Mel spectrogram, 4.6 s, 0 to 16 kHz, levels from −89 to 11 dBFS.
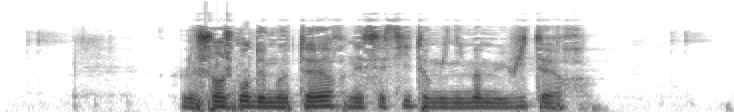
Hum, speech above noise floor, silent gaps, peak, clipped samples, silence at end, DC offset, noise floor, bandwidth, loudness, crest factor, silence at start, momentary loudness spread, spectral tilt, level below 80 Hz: none; 49 dB; none; 0 dBFS; under 0.1%; 0.95 s; under 0.1%; -64 dBFS; 9.4 kHz; -14 LUFS; 18 dB; 1.15 s; 11 LU; -4.5 dB/octave; -36 dBFS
